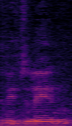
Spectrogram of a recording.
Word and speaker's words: Vigilanee: It's called Latin Stars with me as Vigilane, VIGILANEE. So where did that come from? It's spelled Ebonics.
